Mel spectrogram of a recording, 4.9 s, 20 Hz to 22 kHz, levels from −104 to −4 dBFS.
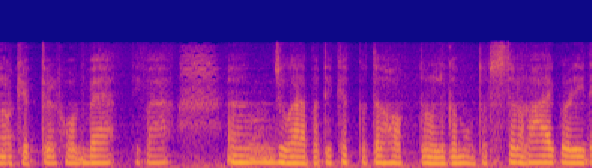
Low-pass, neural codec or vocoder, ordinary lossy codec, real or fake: none; codec, 16 kHz, 0.4 kbps, LongCat-Audio-Codec; none; fake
